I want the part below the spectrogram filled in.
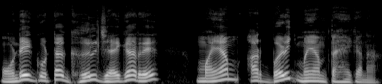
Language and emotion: Santali, disgusted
